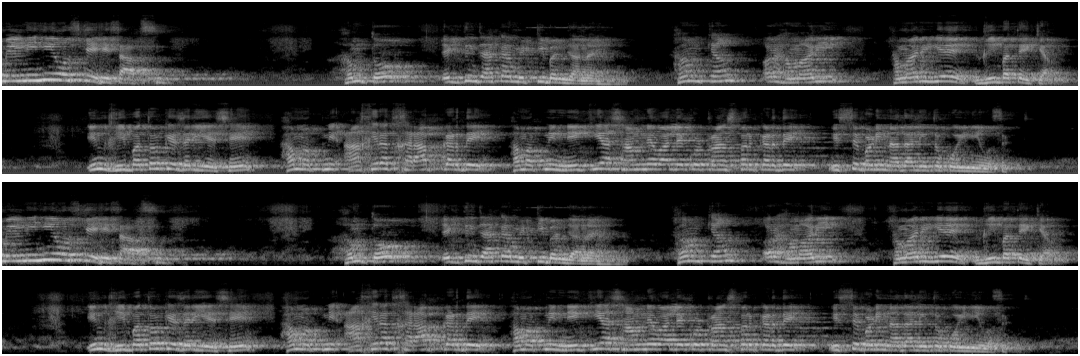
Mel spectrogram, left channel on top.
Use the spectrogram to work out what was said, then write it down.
ہی ہے اس کے حساب سے۔ ہم تو ایک دن جا کر مٹی بن جانا ہے، ہم کیا اور ہماری یہ غیبتیں کیا۔ ان غیبتوں کے ذریعے سے ہم اپنی آخرت خراب کر دے، ہم اپنی نیکیاں سامنے والے کو ٹرانسفر کر دے، اس سے بڑی نادانی تو کوئی نہیں ہو سکتی۔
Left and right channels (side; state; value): left; noise; hum, 28 dB below the sound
